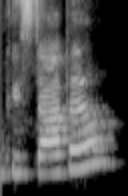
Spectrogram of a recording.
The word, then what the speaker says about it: Gustavo: All right, Gustavo? Hello, you pronounced my name right, so yeah.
